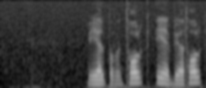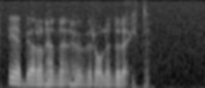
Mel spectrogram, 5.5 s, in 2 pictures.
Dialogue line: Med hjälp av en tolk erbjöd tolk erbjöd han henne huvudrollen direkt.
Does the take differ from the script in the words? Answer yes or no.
no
